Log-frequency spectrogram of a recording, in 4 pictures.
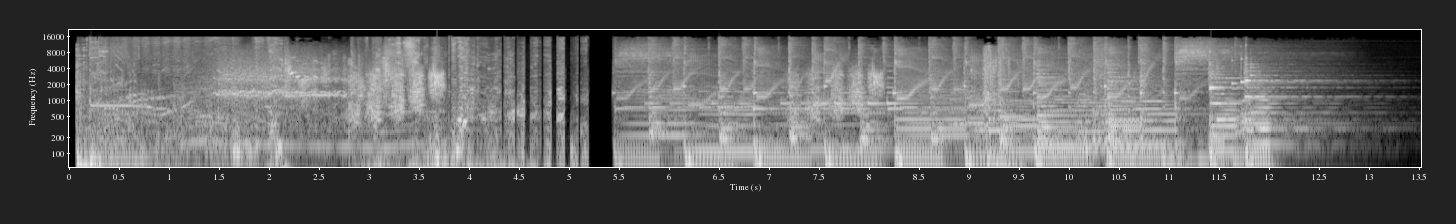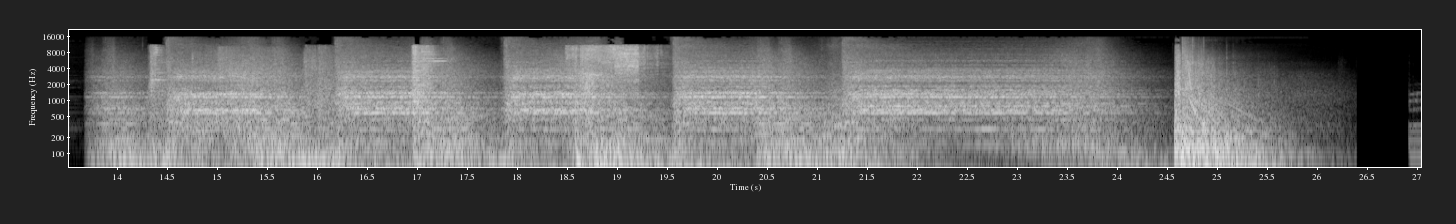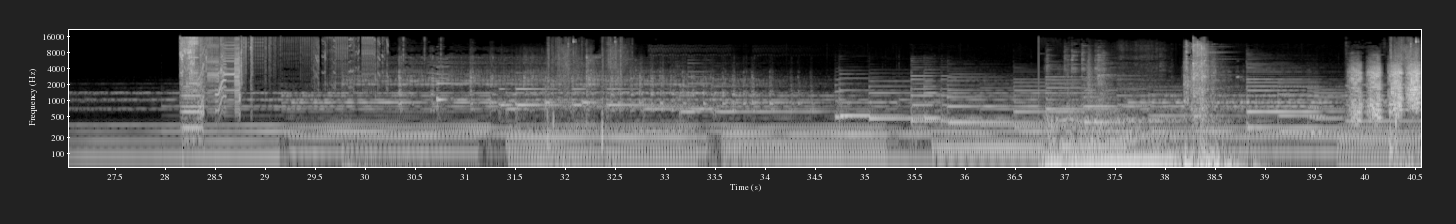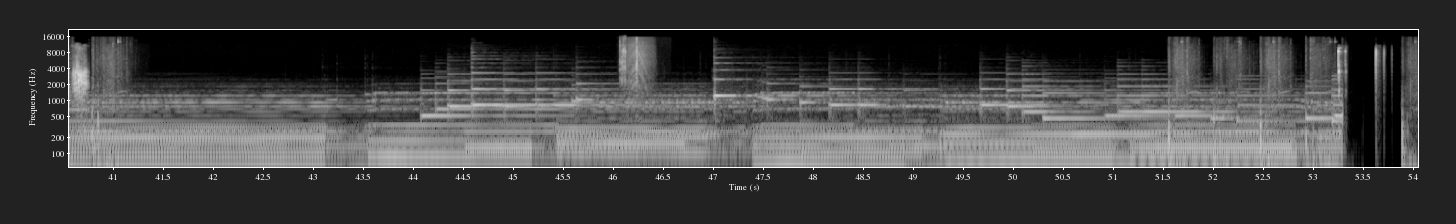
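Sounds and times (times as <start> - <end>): music: 5.4 - 24.6, 26.9 - 53.3
sudden loud blast: 24.6 - 26.1.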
